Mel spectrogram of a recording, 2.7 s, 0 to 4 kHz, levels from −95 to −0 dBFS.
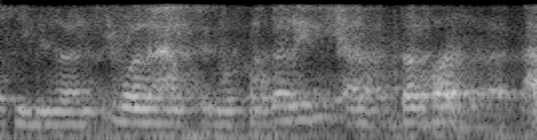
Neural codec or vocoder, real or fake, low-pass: codec, 24 kHz, 3 kbps, HILCodec; fake; 3.6 kHz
